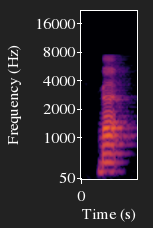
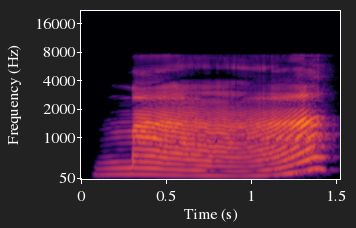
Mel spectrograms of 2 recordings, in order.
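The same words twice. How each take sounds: First: The pitch is short and toneless. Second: The pitch dips down and then rises. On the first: It marks a question. "It's a neutral tone" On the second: It means horse. "a decreasing intonation and then a rising one"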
